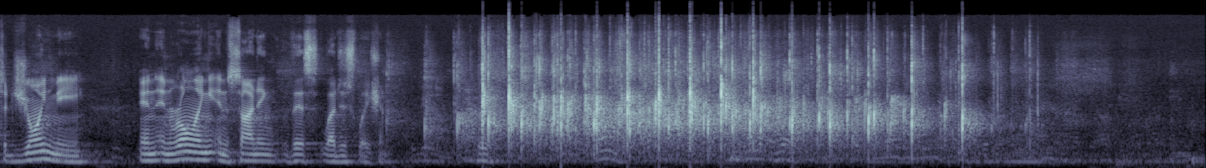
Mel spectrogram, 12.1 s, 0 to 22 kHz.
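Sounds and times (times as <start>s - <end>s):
group of people applauding: 4.2s - 10.8s.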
